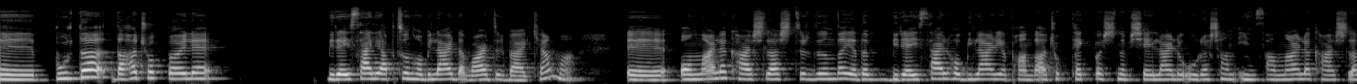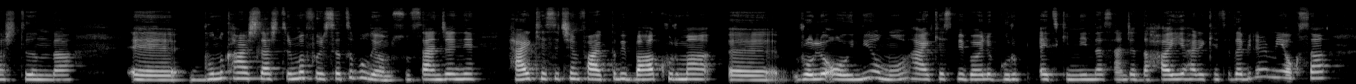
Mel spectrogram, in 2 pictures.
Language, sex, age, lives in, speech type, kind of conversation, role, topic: Turkish, female, 25-29, Italy, conversation, podcast, host, Hobiler, insanlarla bağ kurmamızda nasıl bir rol oynar?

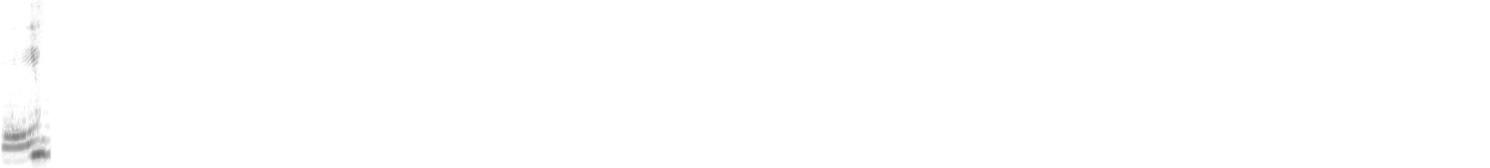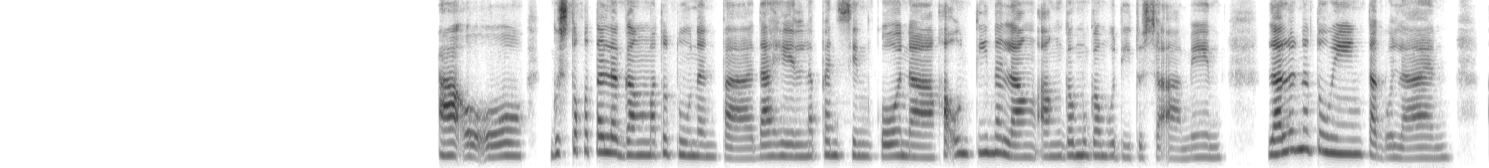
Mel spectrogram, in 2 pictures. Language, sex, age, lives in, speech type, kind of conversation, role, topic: Filipino, female, 35-39, Philippines, read, expert-assistant, asker, Ano ang papel ng mga gamu-gamo sa kalikasan?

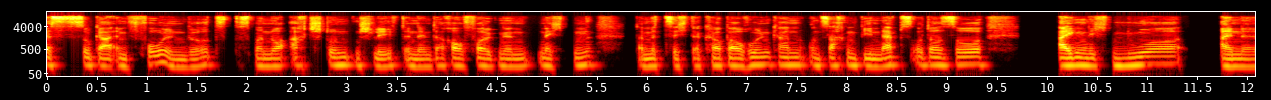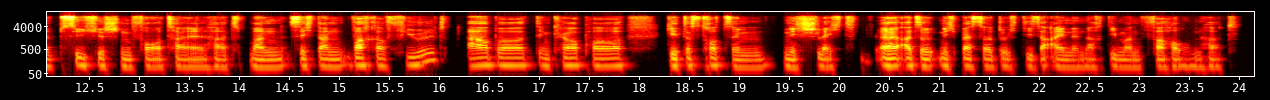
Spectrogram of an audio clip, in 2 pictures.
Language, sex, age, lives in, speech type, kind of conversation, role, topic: German, male, 20-24, Germany, conversation, advice, user, Wie kann ich leichter einen regelmäßigen Schlafrhythmus beibehalten?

